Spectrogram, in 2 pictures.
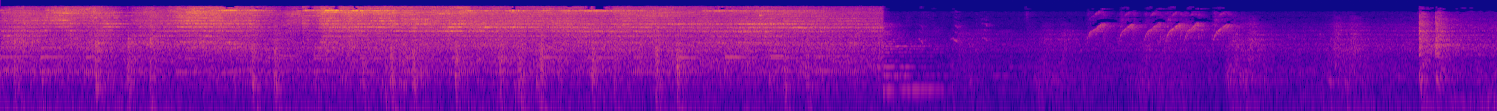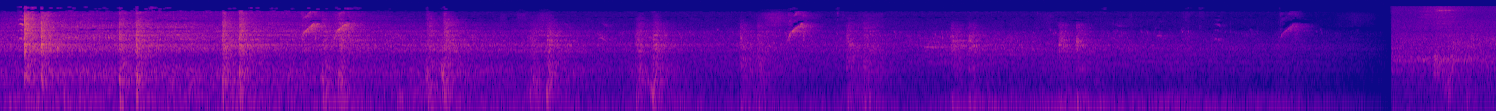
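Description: An Isumi Railway diesel railcar passing close by, with steady ringing tones over its running noise for the first nine seconds or so. The sound then changes abruptly to a low rumble broken by many irregular clicks, like wheels over rail joints.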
